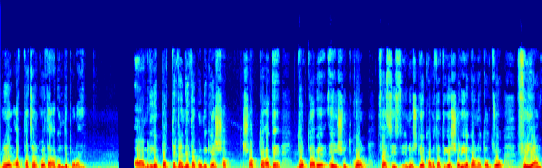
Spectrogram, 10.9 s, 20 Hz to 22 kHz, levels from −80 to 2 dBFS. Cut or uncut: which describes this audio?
cut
